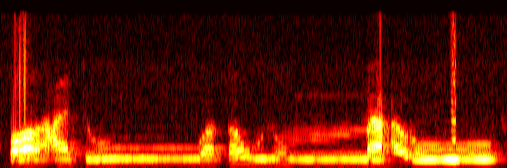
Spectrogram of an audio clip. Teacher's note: هذا تنوين بعده واو، نريد أن نسمع غنة الأنف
